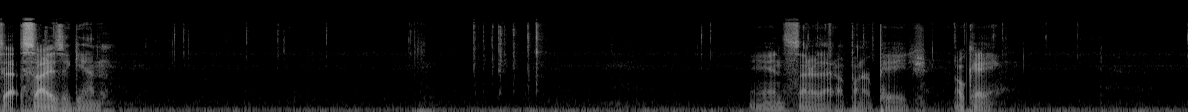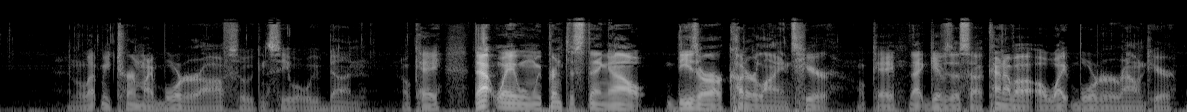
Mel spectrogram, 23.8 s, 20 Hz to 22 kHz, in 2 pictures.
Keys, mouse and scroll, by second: 0.0-0.8 typing, 1.5 click, 2.3 click, 3.1-4.1 drag, 4.3-5.4 typing, 6.8 click, 7.9 click, 8.4 click, 9.3 click, 9.6 click, 10.3 click, 11.7 click, 12.7 click, 14.1 click, 15.3 click, 15.6 click.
